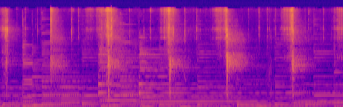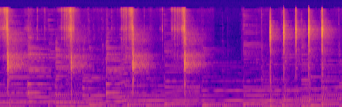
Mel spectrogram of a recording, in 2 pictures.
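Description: Chef's knife slicing carrots and parsnip into rounds on a wooden cutting board, with a sharp strike about once a second and a quicker run of cuts near the end, over background music.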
